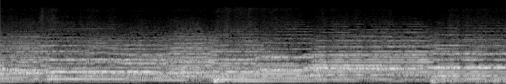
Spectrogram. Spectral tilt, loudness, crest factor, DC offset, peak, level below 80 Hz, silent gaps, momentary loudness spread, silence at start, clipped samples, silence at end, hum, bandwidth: -7 dB/octave; -14 LUFS; 12 dB; under 0.1%; 0 dBFS; -58 dBFS; none; 2 LU; 0 s; under 0.1%; 0 s; none; 15 kHz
